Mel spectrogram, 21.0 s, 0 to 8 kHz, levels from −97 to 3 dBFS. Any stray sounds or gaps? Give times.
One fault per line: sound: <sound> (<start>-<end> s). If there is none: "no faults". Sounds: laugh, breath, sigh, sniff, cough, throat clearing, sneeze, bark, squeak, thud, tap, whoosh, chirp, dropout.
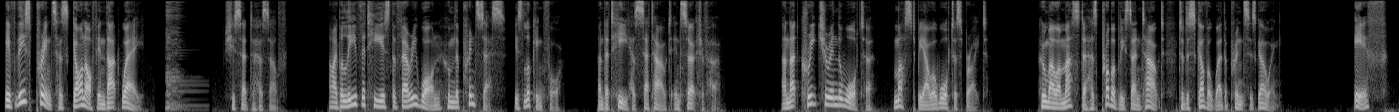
sound: thud (2.5-3.2 s)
